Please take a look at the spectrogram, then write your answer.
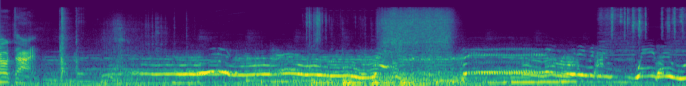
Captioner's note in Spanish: Ruidos absolutamente absurdos de la televisión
